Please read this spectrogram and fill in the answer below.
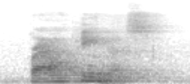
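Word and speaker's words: Brown Pinas: Is that how you pronounce it? Or is it Peanut? Is it Pinar? – No, it's Brown Penis, mate. Obviously, P-I-N-A-S.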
